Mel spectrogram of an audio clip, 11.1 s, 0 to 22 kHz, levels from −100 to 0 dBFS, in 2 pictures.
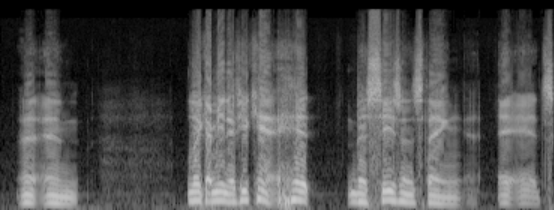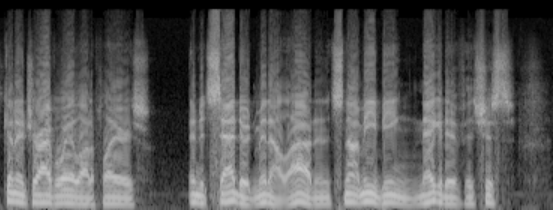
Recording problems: distortion; heavy; 11% of the sound clipped

